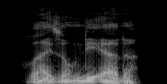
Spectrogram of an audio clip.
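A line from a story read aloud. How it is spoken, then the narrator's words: Grumbling. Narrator (German): brummte er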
